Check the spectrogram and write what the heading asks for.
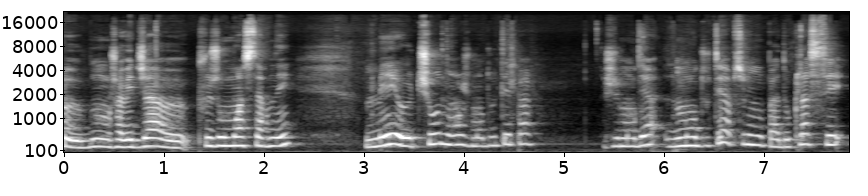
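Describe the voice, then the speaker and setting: A young woman with a cold opens sticker packs for her YouTube channel, pressing stickers into an album while she chats. Her warm, slightly high voice is casual and peppered with fillers and self-corrections.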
